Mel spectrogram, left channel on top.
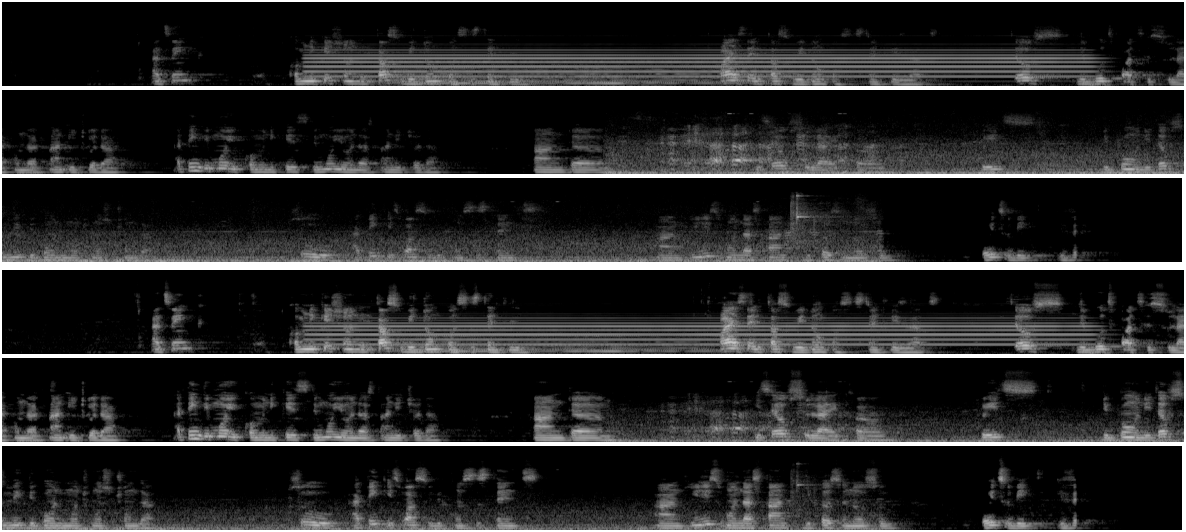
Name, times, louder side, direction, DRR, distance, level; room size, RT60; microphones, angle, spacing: voice 1, 1.5-1.9 2.5-2.6 2.9-5.3 7.2-9.2 10.1-13.0 13.5-16.2 17.1-18.0 19.3-20.8 21.6-22.2 22.8-25.2 26.5-29.0 30.2-32.6 33.4-34.4, right 6 dB, 45° right, 0.4 m, -30 dB
Wind instrument woodwind instrument, 3.0-11.0, equal, 15° left, 1.2 m, -33 dB
sound 1, 3.8-9.1, equal, 75° left, 2.4 m, -42 dB
sound 2, 17.8-32.5, left 4 dB, 35° left, 0.4 m, -36 dB
15.0 x 12.0 x 4.7 m
head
